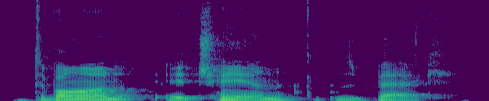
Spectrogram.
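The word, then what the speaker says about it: Achane: I mean, I like A-Chain a whole lot better, but he asked to be pronounced A-Chan, so I'm going to be respectful and call him A-Chan.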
